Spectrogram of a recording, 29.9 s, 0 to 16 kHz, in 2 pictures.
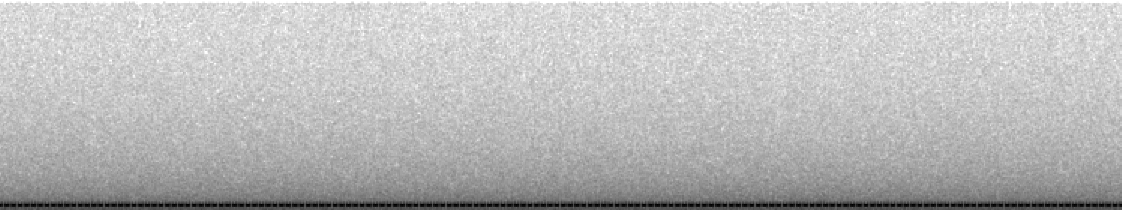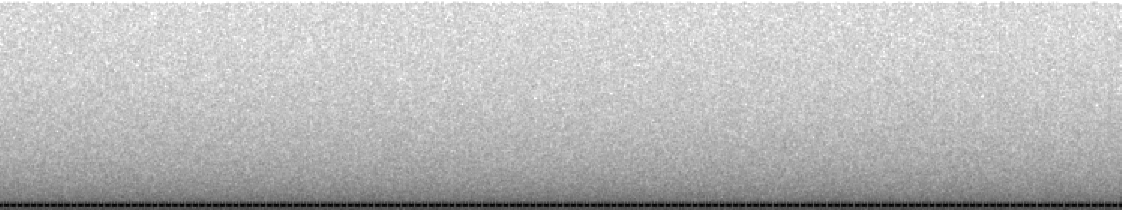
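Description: Isochronic tone: a steady 432 Hz pure electronic tone switched on and off in fast, even pulses, with no other sound.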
